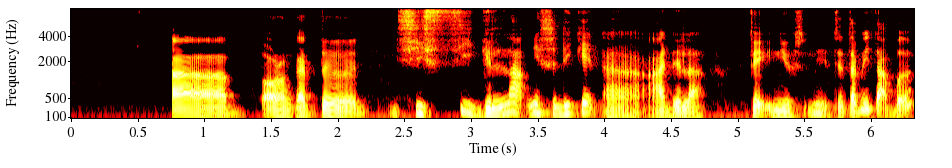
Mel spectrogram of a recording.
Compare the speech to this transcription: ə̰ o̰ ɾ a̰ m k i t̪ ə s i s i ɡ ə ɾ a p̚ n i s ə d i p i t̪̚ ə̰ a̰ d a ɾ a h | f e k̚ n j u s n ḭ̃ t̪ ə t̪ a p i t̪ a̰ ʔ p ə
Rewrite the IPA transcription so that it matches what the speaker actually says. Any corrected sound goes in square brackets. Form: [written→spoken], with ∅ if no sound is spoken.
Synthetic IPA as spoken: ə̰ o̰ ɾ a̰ [m→ŋ] k [i→a] t̪ ə s i s i ɡ ə [ɾ→l] a p̚ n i s ə d i [p→k] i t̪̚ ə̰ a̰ d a [ɾ→l] a h | f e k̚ n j u s n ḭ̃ t̪ ə t̪ a p i t̪ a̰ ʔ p ə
